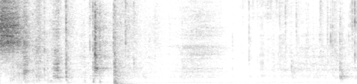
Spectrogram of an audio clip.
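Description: Hands handling a toy's cardboard and plastic packaging: a brief rustle at the start and a single knock about three-quarters of a second in, then a faint steady hum.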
